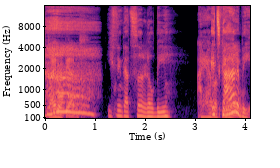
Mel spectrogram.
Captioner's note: gasp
